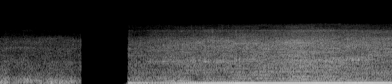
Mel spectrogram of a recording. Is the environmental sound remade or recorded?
remade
